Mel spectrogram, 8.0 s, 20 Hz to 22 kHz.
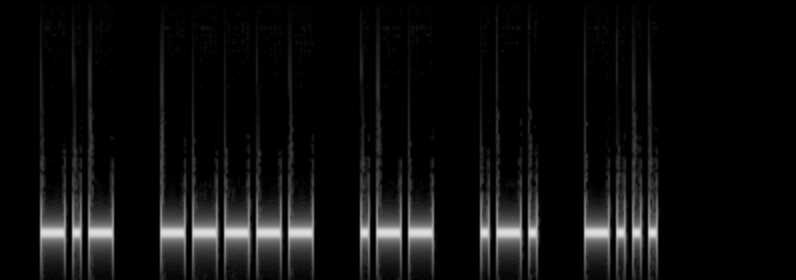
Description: Morse code, heard as a keyed tone, about 15 wpm, spaced as for 11 wpm, 700 Hz. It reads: K0WRB
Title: USA Call Signs - 5 Characters - 2x Character Spacing - 15wpm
